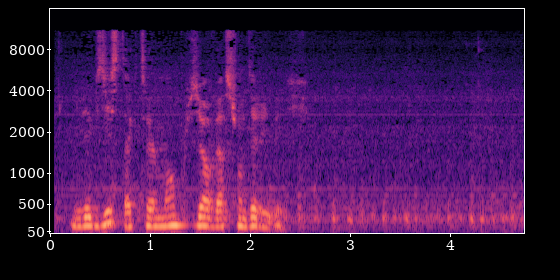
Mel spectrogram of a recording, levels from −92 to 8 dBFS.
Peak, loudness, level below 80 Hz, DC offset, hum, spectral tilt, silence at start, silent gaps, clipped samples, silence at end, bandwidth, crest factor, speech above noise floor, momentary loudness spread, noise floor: -2 dBFS; -17 LUFS; -50 dBFS; under 0.1%; none; -7 dB/octave; 0.2 s; none; under 0.1%; 0 s; 11.5 kHz; 18 dB; 23 dB; 22 LU; -39 dBFS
